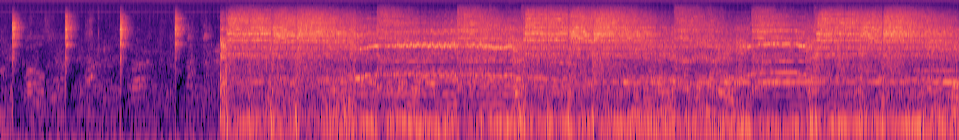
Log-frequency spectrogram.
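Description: Hardcore band playing live. Scattered drum and guitar hits give way, a little over three seconds in, to the full band coming in loud with distorted guitars, bass and drums.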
